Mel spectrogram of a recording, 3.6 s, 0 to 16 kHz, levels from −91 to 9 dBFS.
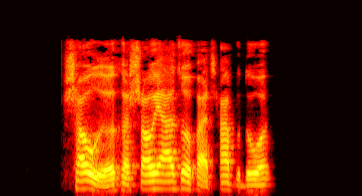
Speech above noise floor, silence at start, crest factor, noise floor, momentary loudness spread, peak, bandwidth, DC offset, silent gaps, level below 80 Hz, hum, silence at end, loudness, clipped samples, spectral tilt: over 75 dB; 0.65 s; 16 dB; under -90 dBFS; 8 LU; -2 dBFS; 7.8 kHz; under 0.1%; none; -62 dBFS; none; 0.95 s; -15 LUFS; under 0.1%; -3 dB/octave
